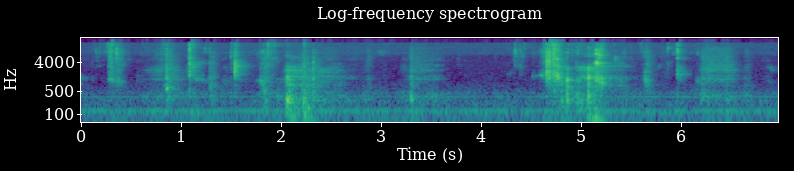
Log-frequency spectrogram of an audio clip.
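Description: Crisp crunching bites of a thin-walled, low-heat coffee pepper, about a dozen sharp chewing crackles coming in irregular bursts and a denser cluster midway, close up with no talking.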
